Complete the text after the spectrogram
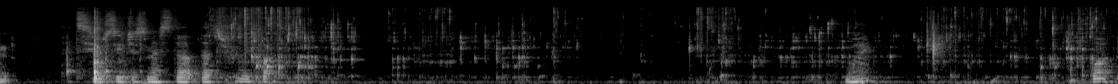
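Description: Soda splashes and fizzes as it pours into a sink.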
